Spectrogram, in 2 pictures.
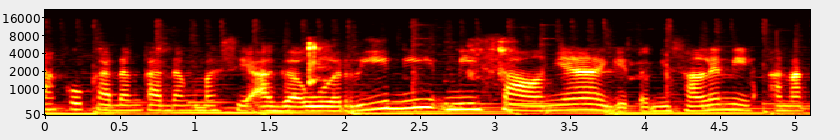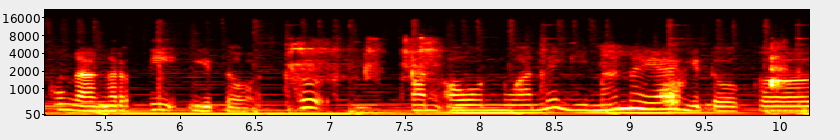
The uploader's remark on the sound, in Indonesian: Masih rekaman jarak jauh, tapi kali ini, mereka kedatangan tamu dari jauh.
